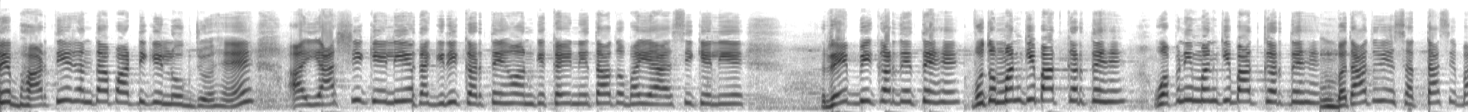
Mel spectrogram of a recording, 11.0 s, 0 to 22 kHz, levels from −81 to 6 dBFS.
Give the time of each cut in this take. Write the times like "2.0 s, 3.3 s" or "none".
3.1 s, 7.2 s, 9.9 s

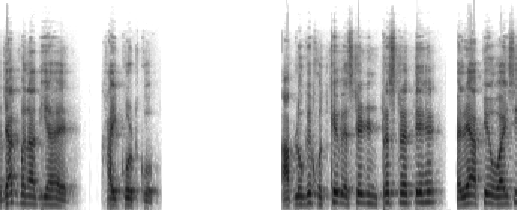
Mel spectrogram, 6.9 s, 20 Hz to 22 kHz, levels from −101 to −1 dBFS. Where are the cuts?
5.9 s

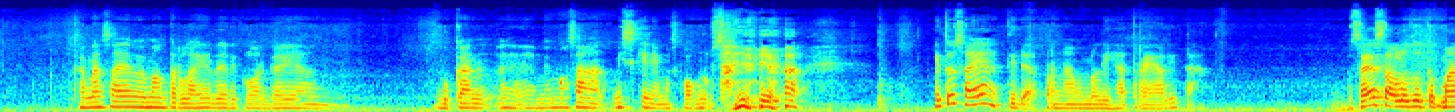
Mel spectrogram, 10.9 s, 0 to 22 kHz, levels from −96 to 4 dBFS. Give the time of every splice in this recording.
none

